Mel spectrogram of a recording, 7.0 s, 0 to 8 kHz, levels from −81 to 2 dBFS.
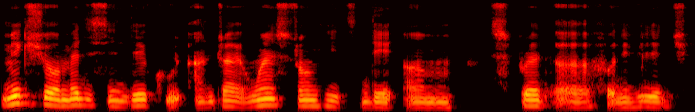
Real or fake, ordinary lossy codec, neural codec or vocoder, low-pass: fake; none; vocoder, 22.05 kHz, 80 mel bands, Vocos; 7.2 kHz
